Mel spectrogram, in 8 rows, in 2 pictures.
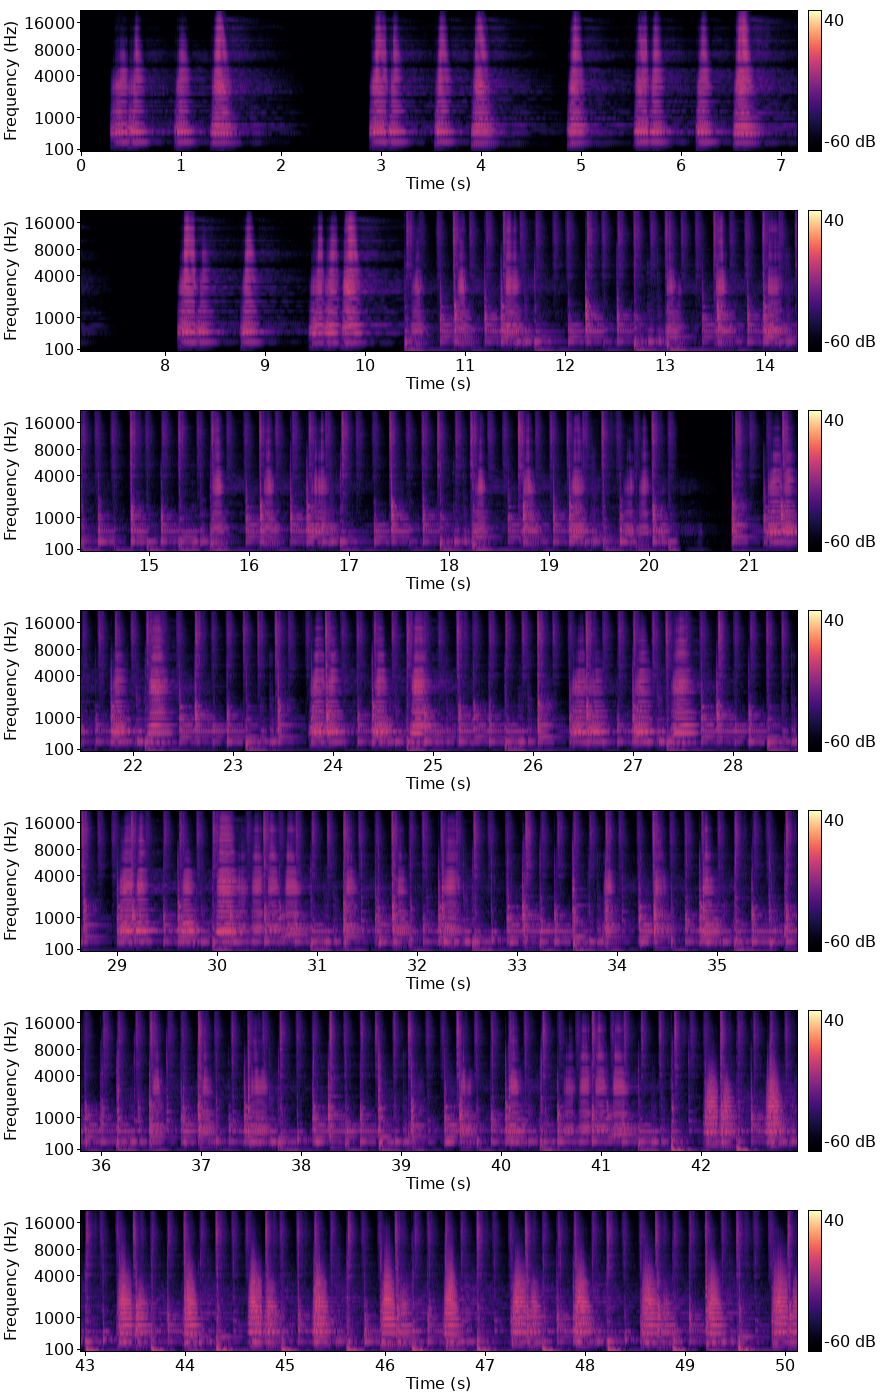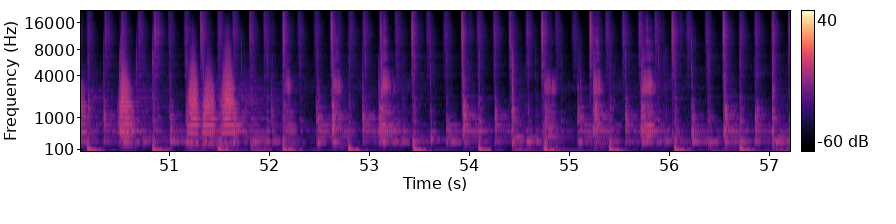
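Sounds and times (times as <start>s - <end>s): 
Balkan brass band underscore: 0.3s - 2.1s, 2.9s - 7.3s, 8.2s - 57.1s.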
